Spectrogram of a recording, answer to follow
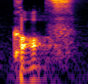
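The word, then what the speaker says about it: calf: كاف كاف. شويه كلمات جايه من الفرنساوي، احنا عارفين في الفرنساوي الكلام ما بتنطقش في الاخ في الاخر، زي بالي زي فلاي زي ديبري.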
